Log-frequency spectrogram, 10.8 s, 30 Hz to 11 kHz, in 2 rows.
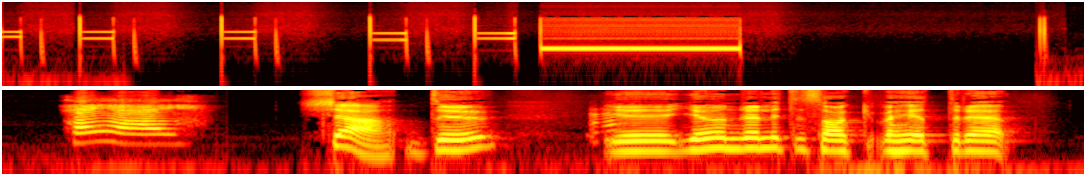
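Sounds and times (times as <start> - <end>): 
long steady telephone ringing tone: 2.7 - 3.7
speech: 5.8 - 10.5.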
